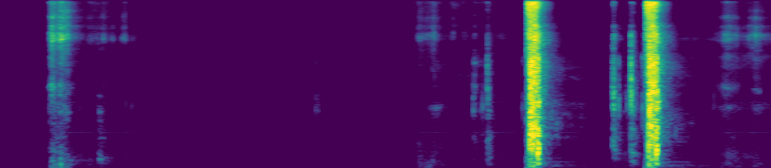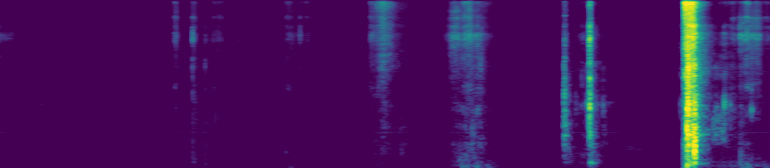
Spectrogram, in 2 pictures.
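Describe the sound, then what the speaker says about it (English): Sharp, isolated hammer blows drive nails into wooden boards for an egg mobile build, sounding as a few loud, close cracks separated by long quiet gaps with scattered small taps and knocks. "But we'll go ahead and nail it in."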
